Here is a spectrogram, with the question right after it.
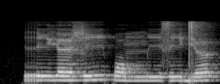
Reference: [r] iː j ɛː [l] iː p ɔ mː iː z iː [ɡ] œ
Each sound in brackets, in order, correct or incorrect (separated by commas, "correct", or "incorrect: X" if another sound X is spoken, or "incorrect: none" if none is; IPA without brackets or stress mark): correct, incorrect: ɮ, incorrect: dʲ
